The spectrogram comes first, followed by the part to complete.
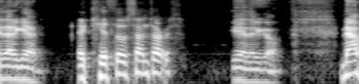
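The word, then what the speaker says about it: ichthyocentaur: thing that's not called that but I'm not pronouncing that either it kissed those centaurs say that again akithos centaurs yeah there you go now preserved as a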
